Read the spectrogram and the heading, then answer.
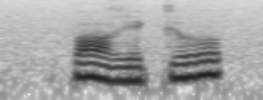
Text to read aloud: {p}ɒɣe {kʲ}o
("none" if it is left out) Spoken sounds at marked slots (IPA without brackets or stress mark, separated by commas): p, kʲ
